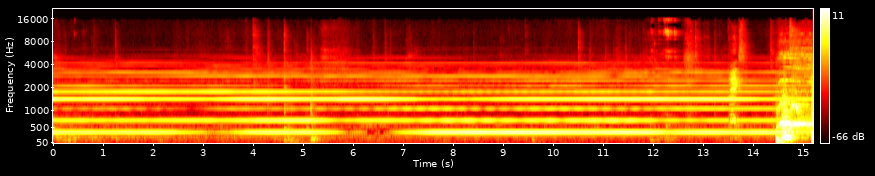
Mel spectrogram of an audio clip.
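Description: A single sustained drone note from a live band, one steady pitch with bright overtones held unchanging, with a few faint clicks.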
